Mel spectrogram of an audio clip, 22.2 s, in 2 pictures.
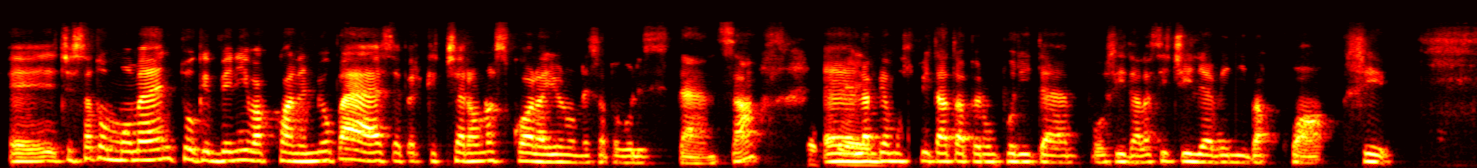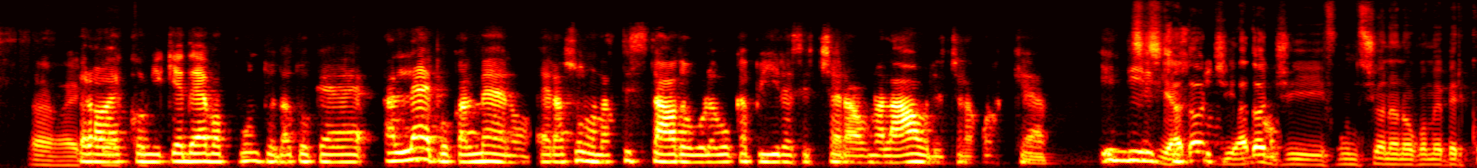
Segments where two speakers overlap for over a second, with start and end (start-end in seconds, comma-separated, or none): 19.5-20.7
